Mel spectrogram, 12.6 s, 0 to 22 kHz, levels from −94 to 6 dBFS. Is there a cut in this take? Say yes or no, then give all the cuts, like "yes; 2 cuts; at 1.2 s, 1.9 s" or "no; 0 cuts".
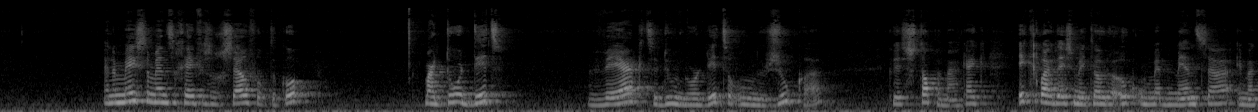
yes; 2 cuts; at 1.0 s, 9.6 s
